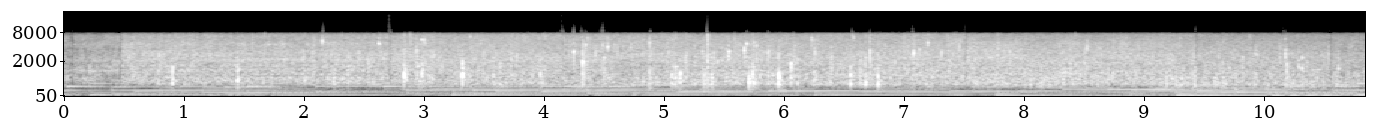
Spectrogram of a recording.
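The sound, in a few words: sweet potato frying in hot oil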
